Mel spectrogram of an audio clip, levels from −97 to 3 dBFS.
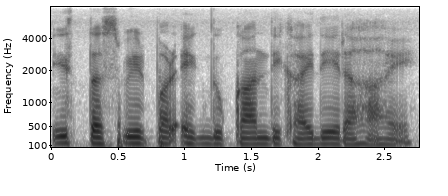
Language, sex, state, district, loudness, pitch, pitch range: Hindi, male, Assam, Kamrup Metropolitan, -18 LUFS, 125 Hz, 120-135 Hz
